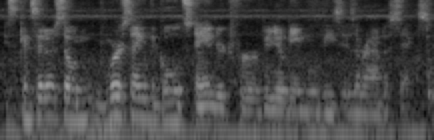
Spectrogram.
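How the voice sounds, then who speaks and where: A man co-hosting a podcast in casual chat, animated and incredulous, laughing often. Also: on the low side, fairly quick, a little hiss or hum, rough recording. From United States. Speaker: podcast co-host.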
